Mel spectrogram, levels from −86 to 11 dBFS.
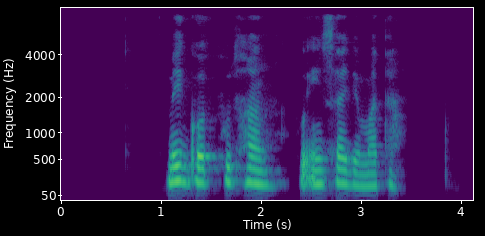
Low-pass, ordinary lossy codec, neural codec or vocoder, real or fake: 7.2 kHz; MP3, 48 kbps; autoencoder, 48 kHz, 128 numbers a frame, DAC-VAE, trained on Japanese speech; fake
